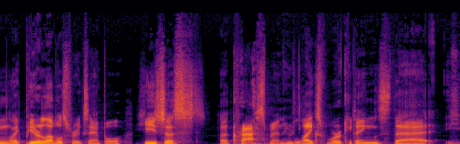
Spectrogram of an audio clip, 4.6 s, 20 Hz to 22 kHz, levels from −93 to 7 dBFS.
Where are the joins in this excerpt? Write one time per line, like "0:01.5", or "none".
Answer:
0:01.3
0:02.1
0:02.9
0:03.5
